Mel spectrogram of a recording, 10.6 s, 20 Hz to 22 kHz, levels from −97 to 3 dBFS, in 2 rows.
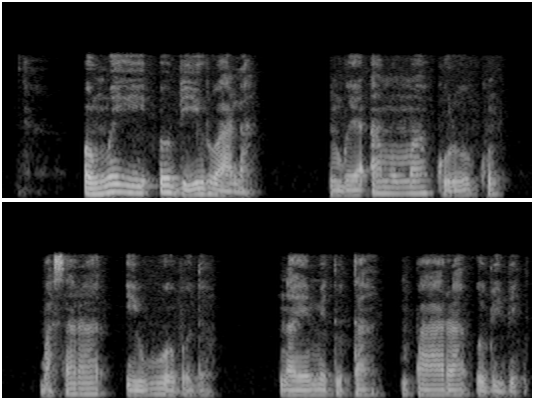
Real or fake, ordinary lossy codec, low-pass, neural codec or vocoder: real; Opus, 64 kbps; 7.2 kHz; none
